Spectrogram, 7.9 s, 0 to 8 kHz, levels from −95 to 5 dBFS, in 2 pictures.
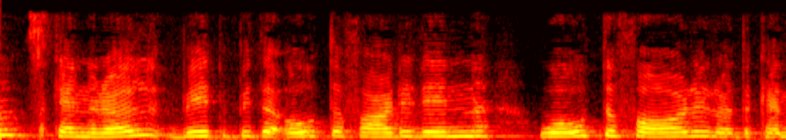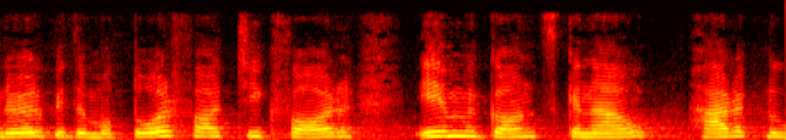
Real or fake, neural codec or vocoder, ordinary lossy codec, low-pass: fake; codec, 16 kHz, 0.4 kbps, LongCat-Audio-Codec; MP3, 64 kbps; 7.2 kHz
